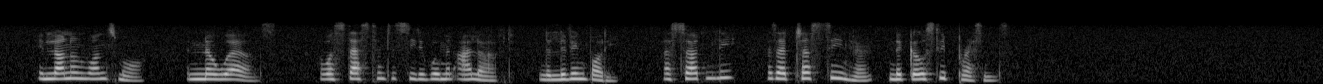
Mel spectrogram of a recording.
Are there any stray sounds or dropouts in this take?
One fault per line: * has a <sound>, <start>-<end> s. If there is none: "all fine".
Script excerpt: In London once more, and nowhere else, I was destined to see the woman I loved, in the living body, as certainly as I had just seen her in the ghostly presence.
all fine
